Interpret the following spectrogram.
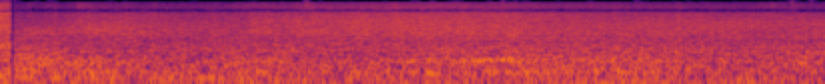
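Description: Steady, even rushing noise of an automatic car wash tunnel's equipment, with no distinct knocks or changes.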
